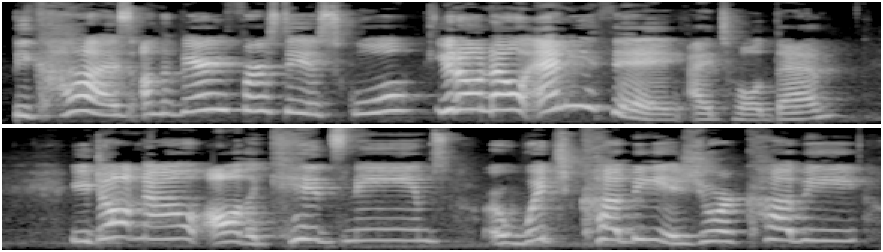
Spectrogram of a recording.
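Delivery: put-on high, insistent little kid; a small boy listing his worries; child's voice. A narrator's reading. Child explains to parents, higher voice.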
